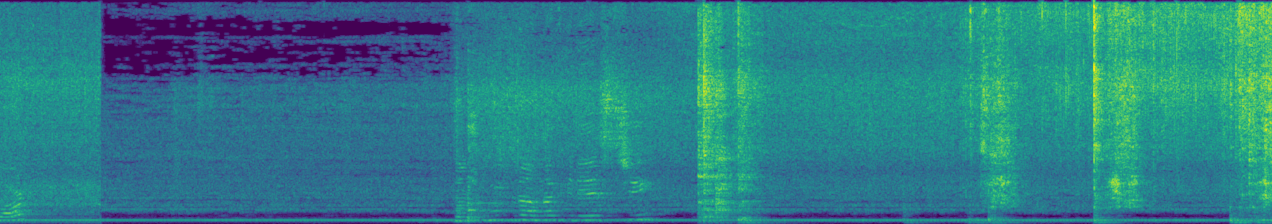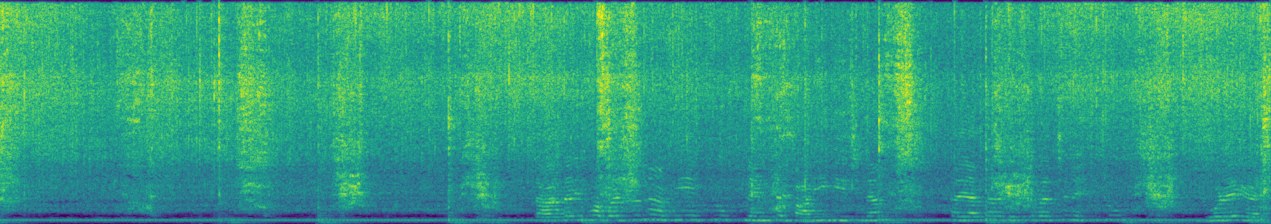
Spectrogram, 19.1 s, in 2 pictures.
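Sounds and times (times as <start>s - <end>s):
potatoes sizzling in a pan: 3.4s - 19.0s
spatula scraping a pan: 7.2s - 19.0s.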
